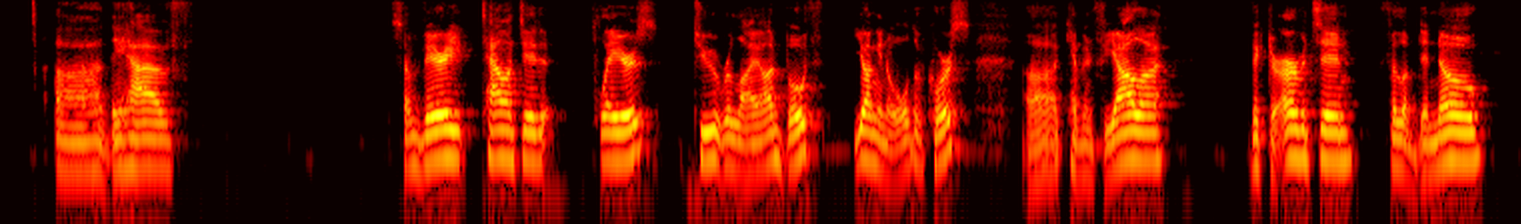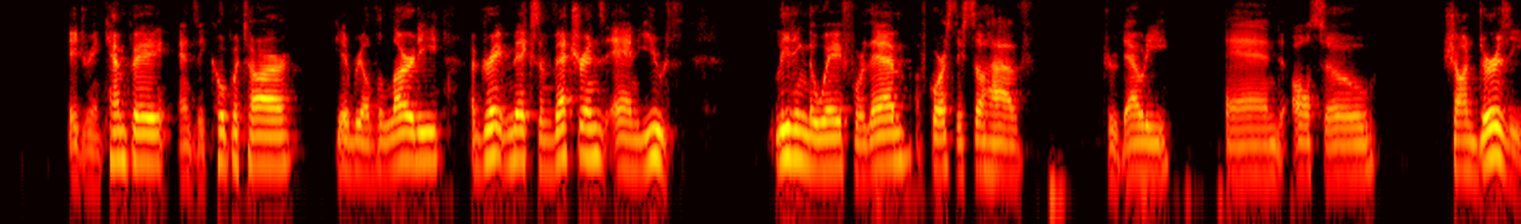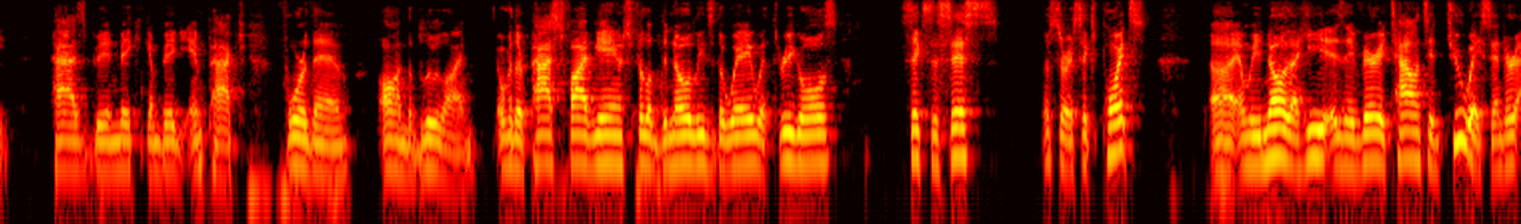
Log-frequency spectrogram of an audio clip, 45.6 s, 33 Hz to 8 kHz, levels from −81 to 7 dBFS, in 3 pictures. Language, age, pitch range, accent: English, 20-39, 125-160 Hz, American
